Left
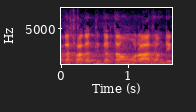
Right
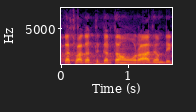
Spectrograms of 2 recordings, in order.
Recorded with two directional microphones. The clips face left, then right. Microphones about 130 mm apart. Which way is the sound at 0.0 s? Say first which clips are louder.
Right 8 dB; 55° right (ahead or behind).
